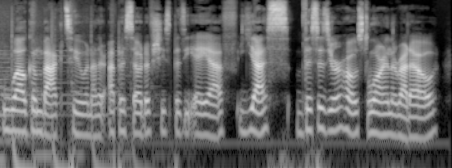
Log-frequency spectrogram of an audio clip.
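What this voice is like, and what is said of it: Deeper than usual, cold-affected voice. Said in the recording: “My voice is a little bit deeper than normal right now because I'm getting over a cold.”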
